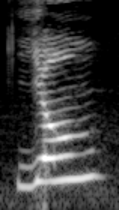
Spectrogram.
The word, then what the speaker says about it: yong: This is yong. Yong. It's the same as iong, but when iong stands alone, the spelling is yong.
